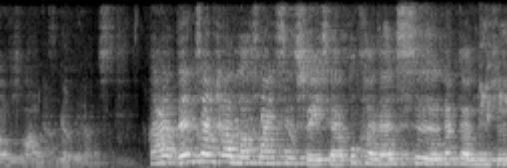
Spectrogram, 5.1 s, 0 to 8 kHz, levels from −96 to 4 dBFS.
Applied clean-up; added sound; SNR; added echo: neural separator model SepFormer DNS4.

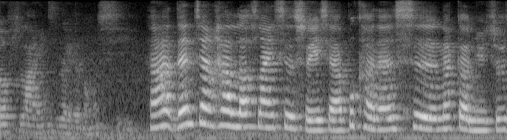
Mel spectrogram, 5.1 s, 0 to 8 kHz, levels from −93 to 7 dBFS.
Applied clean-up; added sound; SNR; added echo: none; none; none; none.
